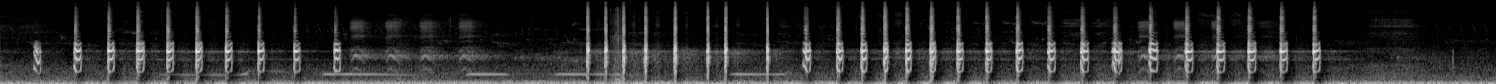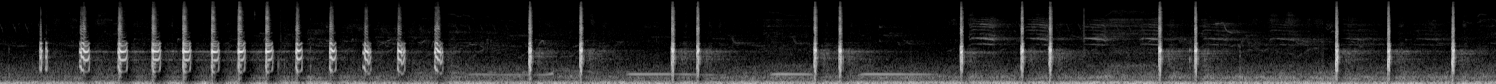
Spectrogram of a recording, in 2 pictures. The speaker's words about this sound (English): So, okay. here's a little bit of the audio from birds gobbling on the neighbor's property.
